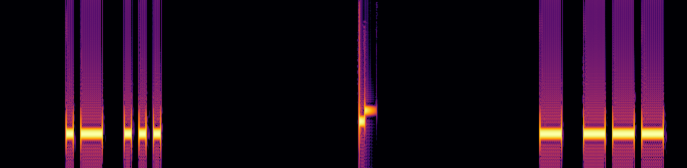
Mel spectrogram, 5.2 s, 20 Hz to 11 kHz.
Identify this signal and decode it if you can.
Morse code, heard as a keyed tone, about 22 wpm, 700 Hz. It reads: AS TO
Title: Two Letter Words - 22wpm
